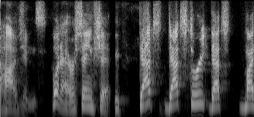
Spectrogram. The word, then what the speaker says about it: Hodgins: Isaiah Hodgson and Richie James are not getting past Bradbury and Slay. Yo, say his name with a little bit of respect. It's Isaiah Hodgins.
